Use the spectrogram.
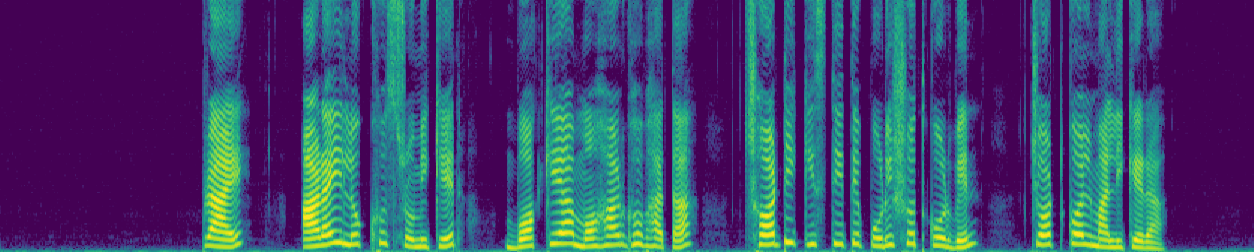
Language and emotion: Bengali, neutral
